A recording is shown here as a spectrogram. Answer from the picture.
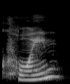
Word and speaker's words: Keun: by earn guard and i've been told it's pronounced coin like it's it's spelled k-u-n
